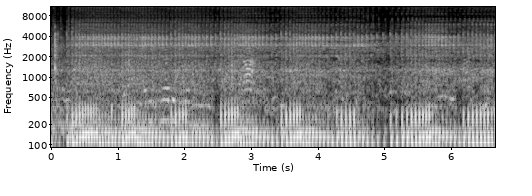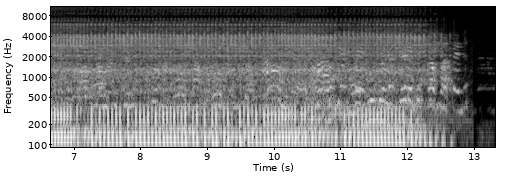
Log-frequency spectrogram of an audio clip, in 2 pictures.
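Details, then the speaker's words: Four-stroke single-cylinder motorcycle idling before manual valve adjustment: fast hard ticking over the thump from the top end, rough sound; valves found loose, excess valve clearance making tappets clatter, to be adjusted. "kita sudah dengar bunyi yang seperti tadi bunyinya sudah cukup kasar di sini kita buka dulu tutup klep atas bawah baru kita setel"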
